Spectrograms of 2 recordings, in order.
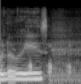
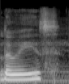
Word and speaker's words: Louis: if you say so Louise anyway I think I've been saying his name wrong I think it's Louis not Louise cuz I'm saying like the different version of it anyway back to the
